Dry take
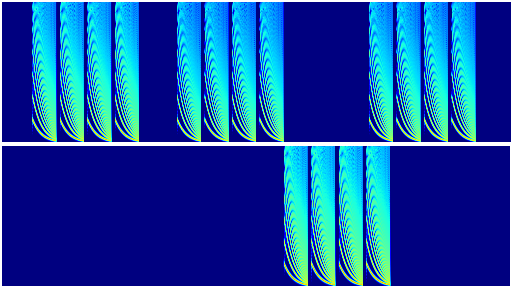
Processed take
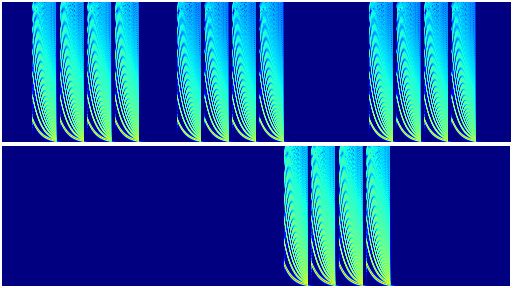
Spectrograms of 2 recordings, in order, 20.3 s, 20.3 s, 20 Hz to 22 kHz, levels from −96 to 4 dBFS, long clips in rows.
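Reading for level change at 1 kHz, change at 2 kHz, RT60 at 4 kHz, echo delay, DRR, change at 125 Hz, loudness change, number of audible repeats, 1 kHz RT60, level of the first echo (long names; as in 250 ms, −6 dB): +2.0 dB, +2.0 dB, no reverb audible, no echo audible, no reverb audible, can't be measured, +2.0 dB, no echo audible, no reverb audible, no echo audible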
